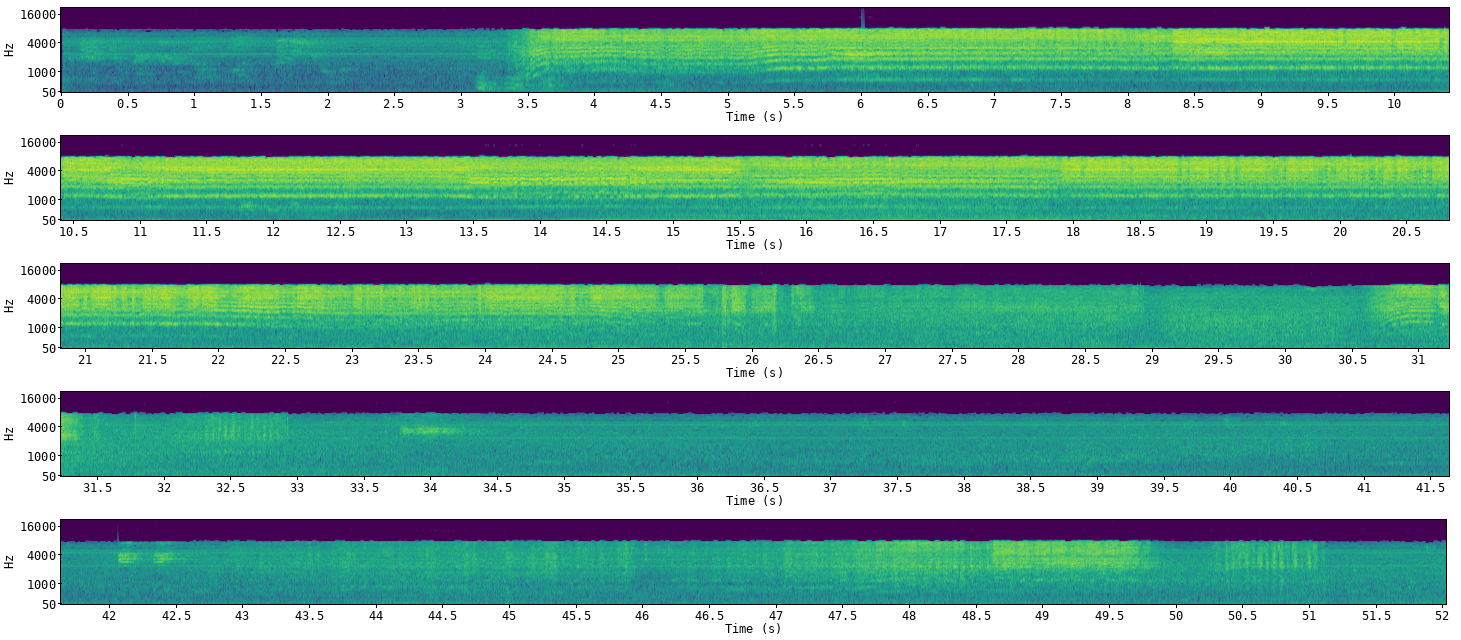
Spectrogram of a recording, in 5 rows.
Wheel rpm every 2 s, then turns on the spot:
0, 20, 140, 160, 160, 160, 160, 160, 160, 160, 160, 140, 110, 50, 20, 40, 10, 0, 0, 0, 0, 20, 20, 30, 70, 20.
32-34 50-52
